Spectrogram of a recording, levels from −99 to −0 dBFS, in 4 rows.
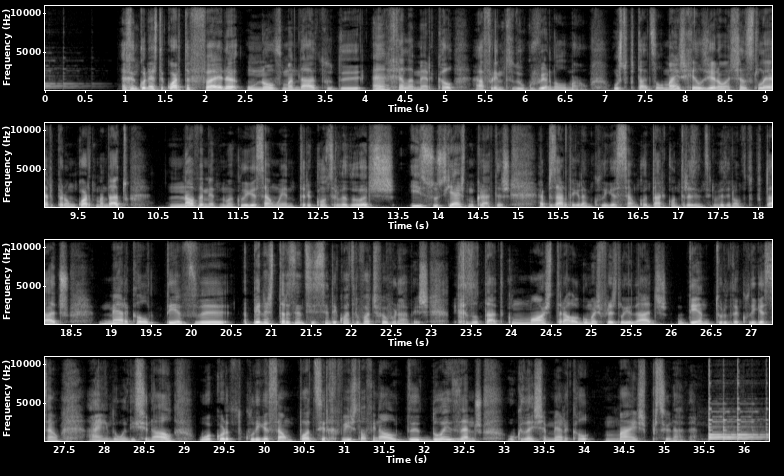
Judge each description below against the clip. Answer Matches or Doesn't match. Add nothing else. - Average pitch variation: Doesn't match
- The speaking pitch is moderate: Doesn't match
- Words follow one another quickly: Doesn't match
